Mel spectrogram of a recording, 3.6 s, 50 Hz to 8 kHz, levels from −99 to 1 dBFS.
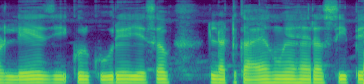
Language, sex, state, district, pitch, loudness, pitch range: Hindi, male, Jharkhand, Garhwa, 115 Hz, -15 LUFS, 115-120 Hz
